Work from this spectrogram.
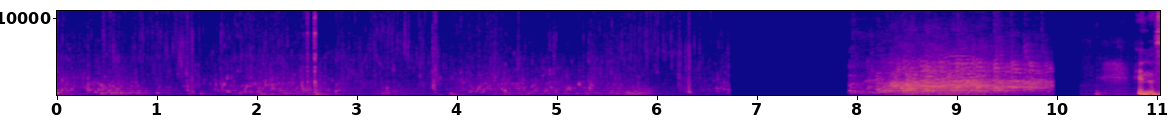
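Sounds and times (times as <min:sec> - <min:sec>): river water lapping and splashing: 0:00.0 - 0:06.8.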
